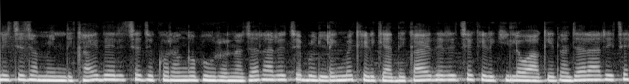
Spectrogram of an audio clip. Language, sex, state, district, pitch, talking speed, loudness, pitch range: Rajasthani, female, Rajasthan, Churu, 195 Hz, 255 wpm, -9 LUFS, 185-210 Hz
